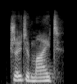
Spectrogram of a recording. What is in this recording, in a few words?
"tridymite", Indian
